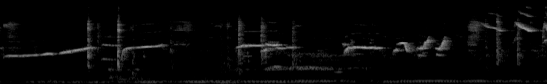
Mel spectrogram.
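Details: White-rumped shama (murai batu) in busy song, used to spur birds that are lazy to sing: rising clear whistles broken by sharp clicks and quick twitters, over a faint low hum.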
